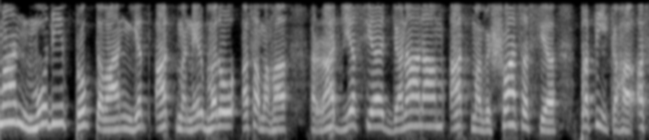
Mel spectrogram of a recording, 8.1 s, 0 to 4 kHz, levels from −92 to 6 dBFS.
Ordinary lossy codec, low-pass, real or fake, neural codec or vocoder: none; 3.6 kHz; fake; codec, 16 kHz in and 24 kHz out, 2.2 kbps, FireRedTTS-2 codec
